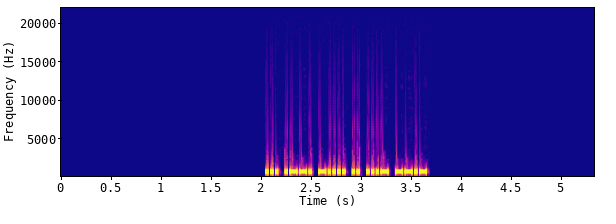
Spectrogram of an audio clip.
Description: Morse code, heard as a keyed tone, about 47 wpm, 700 Hz. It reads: SP6IVQ
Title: DXCC-100 Call Signs - 6 Characters - Repeated 2x - 50wpm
